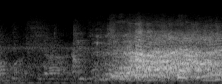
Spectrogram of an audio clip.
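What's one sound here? A group of young people cheer loudly.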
